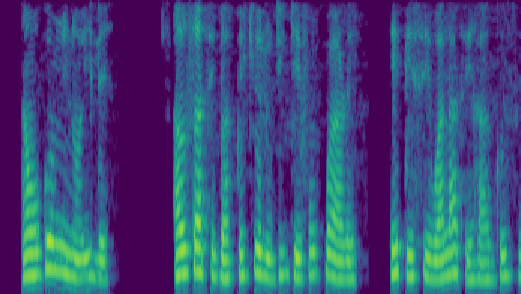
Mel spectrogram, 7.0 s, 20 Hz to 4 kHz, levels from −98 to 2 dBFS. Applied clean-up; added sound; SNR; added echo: none; none; none; none.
